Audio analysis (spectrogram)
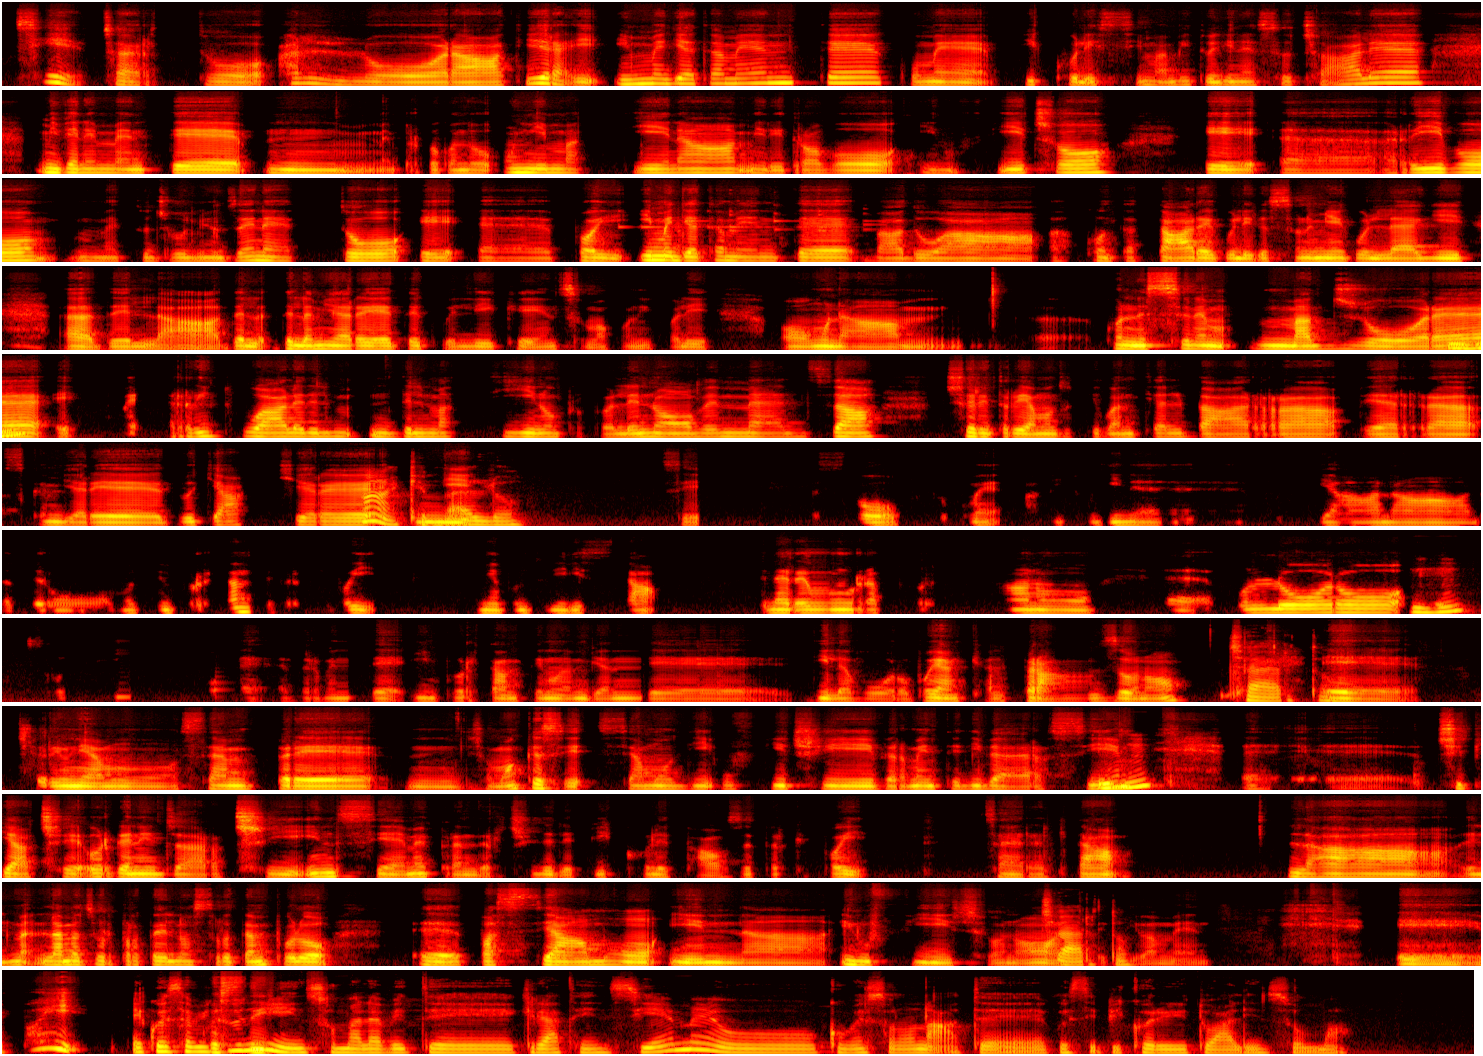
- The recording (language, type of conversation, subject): Italian, podcast, Quali abitudini sociali ti aiutano a stare meglio?
- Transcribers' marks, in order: tapping; distorted speech; music; tsk; static; unintelligible speech; other background noise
